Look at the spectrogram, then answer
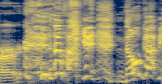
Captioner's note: laughs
